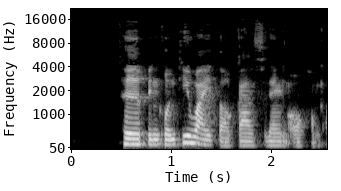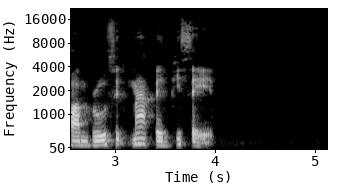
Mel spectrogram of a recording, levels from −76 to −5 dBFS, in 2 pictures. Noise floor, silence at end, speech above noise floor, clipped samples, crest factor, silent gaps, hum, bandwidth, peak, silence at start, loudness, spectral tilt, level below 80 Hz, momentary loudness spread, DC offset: -76 dBFS; 1.15 s; 56 dB; under 0.1%; 20 dB; none; none; 16 kHz; -2 dBFS; 0.5 s; -20 LUFS; -5.5 dB/octave; -60 dBFS; 8 LU; under 0.1%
